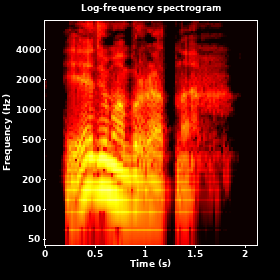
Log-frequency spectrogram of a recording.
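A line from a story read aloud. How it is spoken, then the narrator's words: Quiet, after heavy sigh. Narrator (Russian): тяжело вздохнул и тихо сказал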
